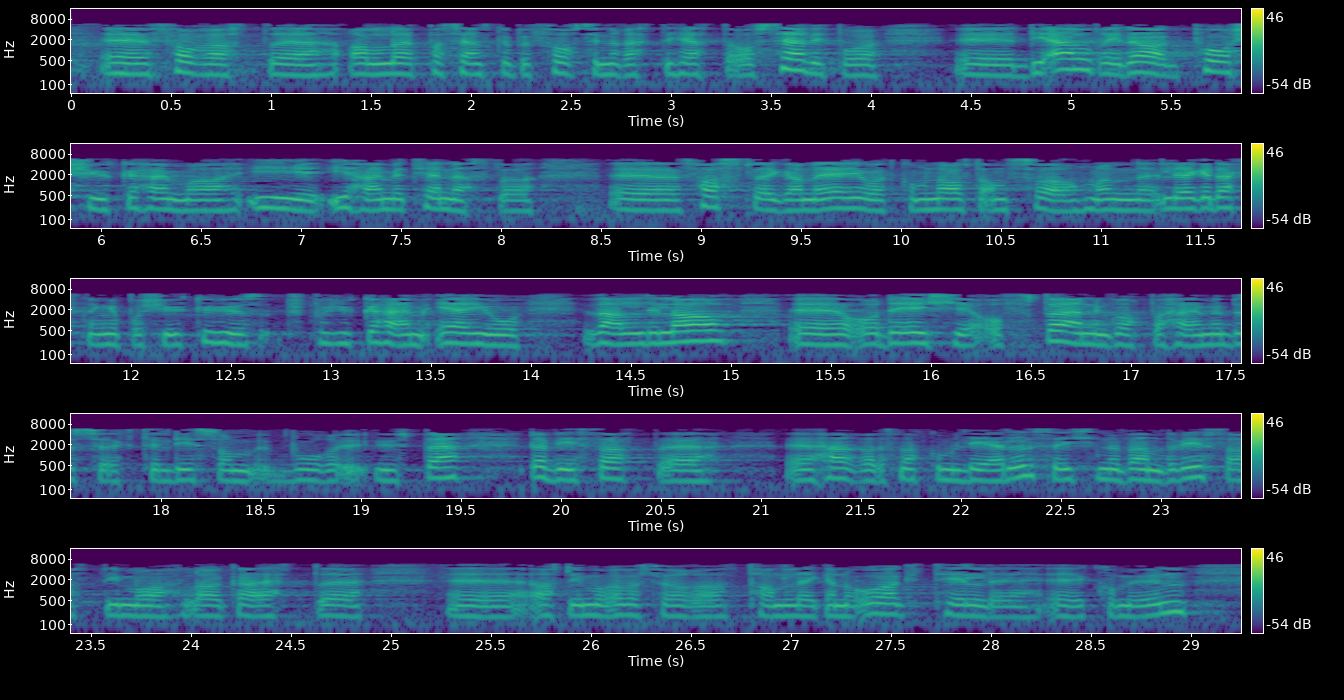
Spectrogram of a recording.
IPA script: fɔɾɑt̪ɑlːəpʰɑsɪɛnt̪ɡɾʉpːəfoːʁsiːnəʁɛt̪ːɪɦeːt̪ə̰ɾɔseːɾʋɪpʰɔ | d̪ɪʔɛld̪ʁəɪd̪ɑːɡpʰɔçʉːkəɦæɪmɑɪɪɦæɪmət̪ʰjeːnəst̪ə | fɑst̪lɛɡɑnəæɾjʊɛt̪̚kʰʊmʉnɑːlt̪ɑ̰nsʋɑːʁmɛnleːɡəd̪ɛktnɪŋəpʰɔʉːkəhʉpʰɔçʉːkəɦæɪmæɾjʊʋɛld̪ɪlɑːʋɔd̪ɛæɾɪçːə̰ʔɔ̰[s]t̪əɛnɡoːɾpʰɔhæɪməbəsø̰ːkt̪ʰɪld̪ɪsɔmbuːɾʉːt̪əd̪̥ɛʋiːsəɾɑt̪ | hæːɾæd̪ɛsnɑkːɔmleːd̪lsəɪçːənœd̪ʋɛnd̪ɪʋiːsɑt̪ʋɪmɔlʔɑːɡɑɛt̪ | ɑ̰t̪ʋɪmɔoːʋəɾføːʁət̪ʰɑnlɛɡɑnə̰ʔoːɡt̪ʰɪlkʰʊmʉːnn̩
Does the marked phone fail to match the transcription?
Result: yes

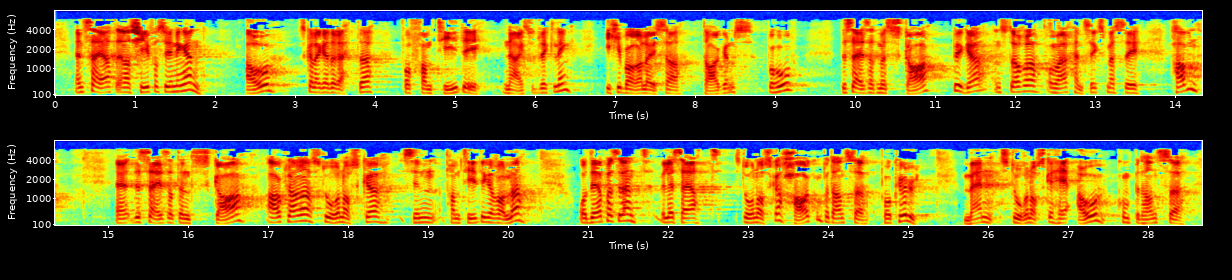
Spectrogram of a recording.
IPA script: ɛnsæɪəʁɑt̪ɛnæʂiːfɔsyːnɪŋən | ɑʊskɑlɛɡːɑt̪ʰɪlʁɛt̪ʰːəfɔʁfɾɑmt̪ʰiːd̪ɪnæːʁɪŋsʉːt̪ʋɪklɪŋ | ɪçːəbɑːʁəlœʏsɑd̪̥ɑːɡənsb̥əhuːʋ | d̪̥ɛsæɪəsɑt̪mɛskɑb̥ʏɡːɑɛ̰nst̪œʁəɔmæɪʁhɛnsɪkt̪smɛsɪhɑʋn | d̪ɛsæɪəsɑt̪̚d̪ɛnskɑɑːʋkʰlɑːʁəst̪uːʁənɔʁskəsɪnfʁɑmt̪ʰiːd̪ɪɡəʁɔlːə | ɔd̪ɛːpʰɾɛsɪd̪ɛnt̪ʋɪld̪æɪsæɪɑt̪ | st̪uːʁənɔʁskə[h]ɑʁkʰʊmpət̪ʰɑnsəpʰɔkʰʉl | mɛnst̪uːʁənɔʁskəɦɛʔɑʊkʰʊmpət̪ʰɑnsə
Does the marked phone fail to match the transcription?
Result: no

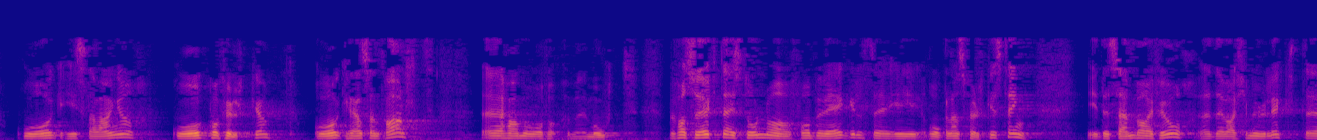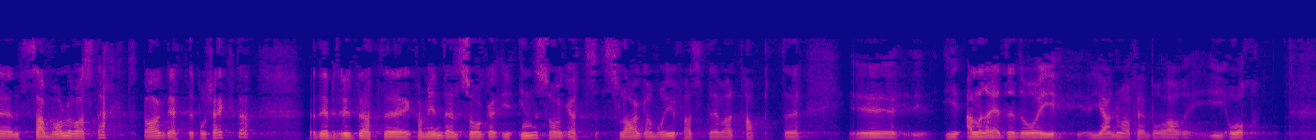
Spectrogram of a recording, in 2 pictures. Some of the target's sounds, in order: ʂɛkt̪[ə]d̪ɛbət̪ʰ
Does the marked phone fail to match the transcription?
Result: no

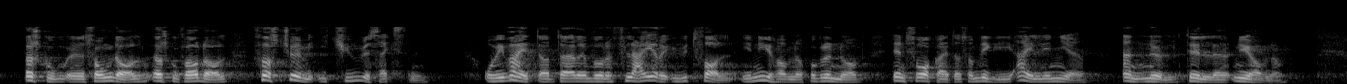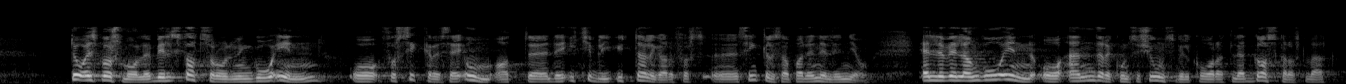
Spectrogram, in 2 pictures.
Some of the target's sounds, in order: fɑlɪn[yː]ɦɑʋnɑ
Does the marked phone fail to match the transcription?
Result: no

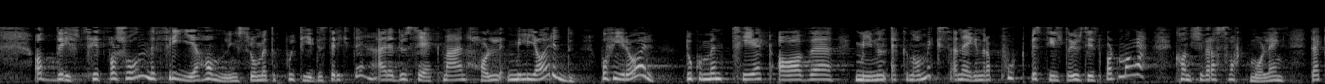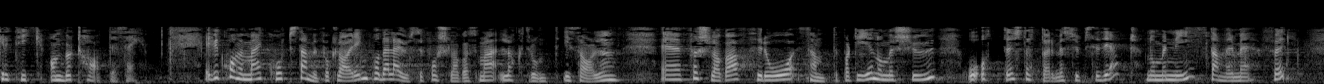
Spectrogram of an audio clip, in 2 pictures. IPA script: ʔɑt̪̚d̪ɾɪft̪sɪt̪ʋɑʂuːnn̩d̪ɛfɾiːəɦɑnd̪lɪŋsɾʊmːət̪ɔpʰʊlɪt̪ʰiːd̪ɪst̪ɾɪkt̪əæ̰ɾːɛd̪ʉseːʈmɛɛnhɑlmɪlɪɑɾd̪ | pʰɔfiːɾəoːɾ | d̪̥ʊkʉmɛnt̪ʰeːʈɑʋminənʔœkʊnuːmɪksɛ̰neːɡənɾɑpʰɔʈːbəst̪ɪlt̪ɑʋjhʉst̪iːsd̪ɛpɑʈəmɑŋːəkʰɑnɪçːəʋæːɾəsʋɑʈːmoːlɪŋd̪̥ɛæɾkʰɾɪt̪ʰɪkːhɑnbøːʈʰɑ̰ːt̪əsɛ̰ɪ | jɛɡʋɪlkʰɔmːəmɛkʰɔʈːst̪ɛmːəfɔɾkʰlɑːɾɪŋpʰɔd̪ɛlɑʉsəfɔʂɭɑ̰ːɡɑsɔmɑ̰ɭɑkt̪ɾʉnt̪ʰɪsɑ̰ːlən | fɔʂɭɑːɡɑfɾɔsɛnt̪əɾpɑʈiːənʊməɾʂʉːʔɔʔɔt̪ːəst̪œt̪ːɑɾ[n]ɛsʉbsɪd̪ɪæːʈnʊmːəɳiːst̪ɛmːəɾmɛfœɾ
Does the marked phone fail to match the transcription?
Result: yes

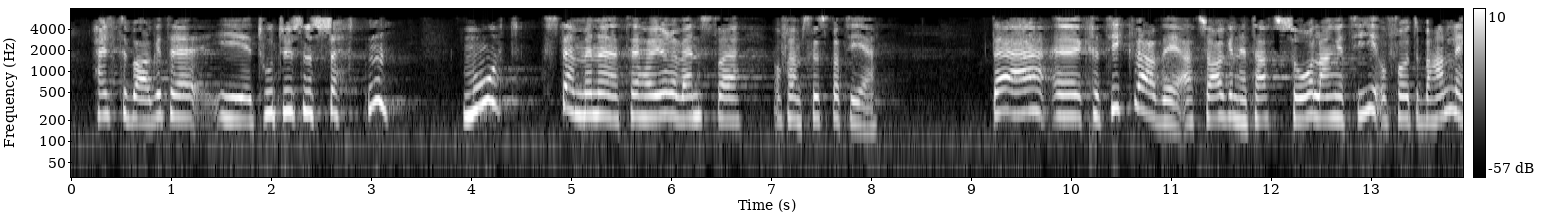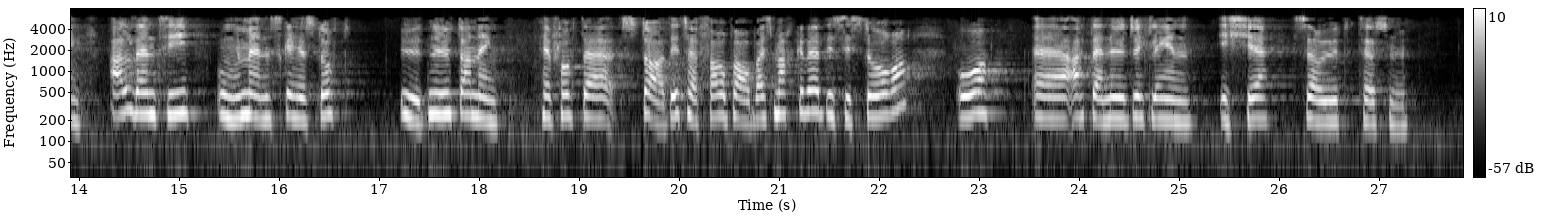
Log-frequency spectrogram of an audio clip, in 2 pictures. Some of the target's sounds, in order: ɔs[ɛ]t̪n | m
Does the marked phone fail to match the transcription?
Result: yes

